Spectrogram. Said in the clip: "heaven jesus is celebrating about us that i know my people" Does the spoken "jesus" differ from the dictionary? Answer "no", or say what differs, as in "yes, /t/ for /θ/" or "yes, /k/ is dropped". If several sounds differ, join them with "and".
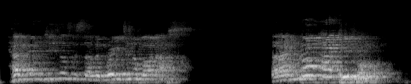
no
